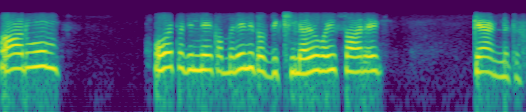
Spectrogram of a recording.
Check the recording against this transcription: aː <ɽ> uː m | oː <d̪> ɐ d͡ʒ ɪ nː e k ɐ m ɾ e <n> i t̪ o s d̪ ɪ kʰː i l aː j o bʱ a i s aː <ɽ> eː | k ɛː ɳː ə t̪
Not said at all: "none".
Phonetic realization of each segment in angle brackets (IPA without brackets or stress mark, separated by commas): ɾ, t̪, n, ɾ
